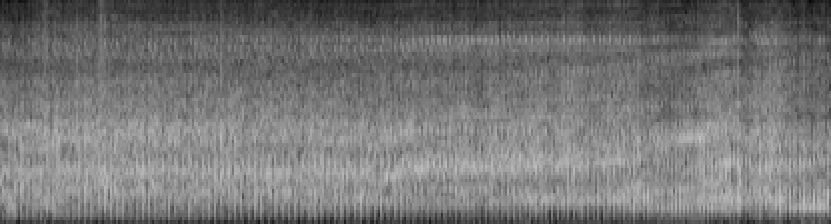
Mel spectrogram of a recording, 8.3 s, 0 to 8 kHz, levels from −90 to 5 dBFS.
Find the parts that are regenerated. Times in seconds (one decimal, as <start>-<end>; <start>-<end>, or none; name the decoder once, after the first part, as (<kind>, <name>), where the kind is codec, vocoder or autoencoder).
none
